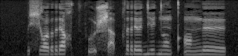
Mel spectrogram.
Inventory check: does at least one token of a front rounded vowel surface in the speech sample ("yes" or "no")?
yes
